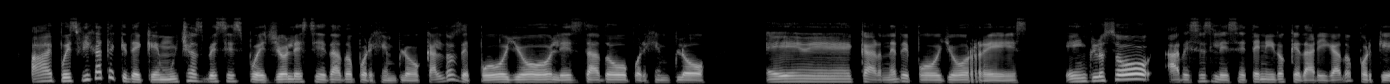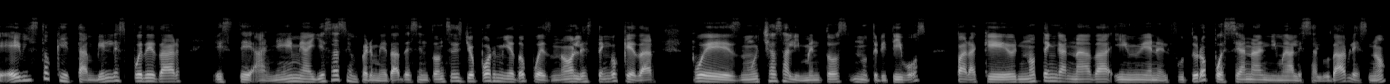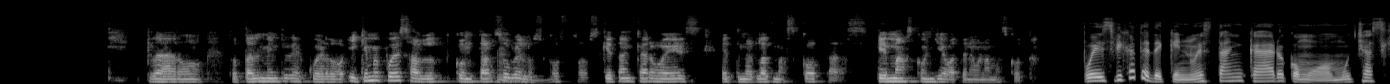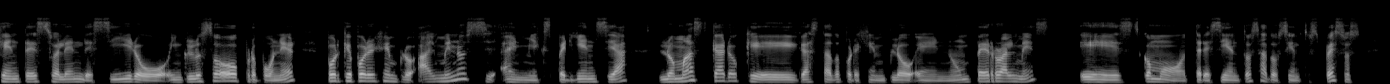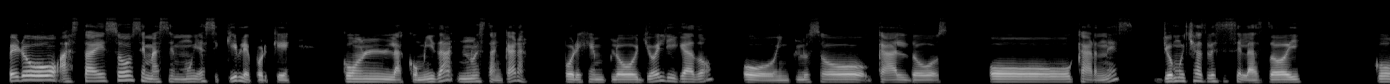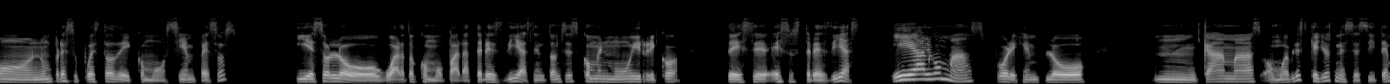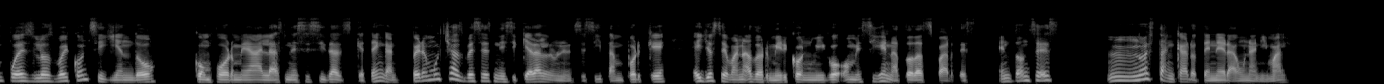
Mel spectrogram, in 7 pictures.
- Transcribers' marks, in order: drawn out: "o"
- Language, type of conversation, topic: Spanish, podcast, ¿Qué te aporta cuidar de una mascota?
